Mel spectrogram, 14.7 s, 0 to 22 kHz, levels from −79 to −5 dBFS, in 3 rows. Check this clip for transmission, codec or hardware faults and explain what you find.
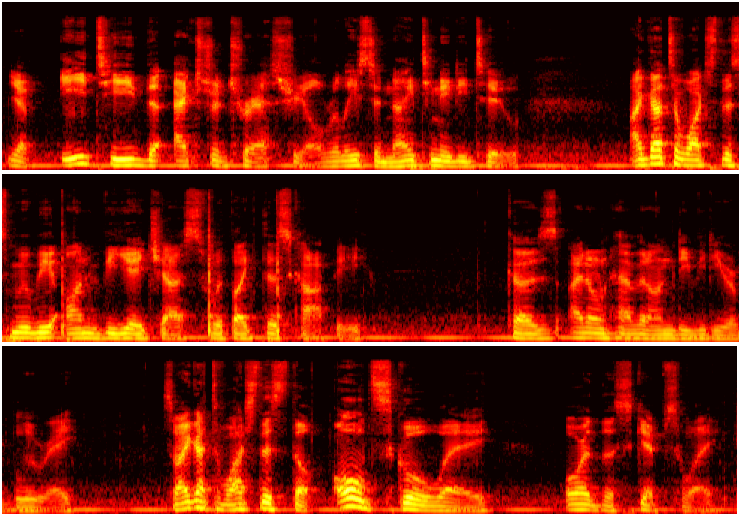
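Nothing faulty can be heard anywhere in this recording.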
